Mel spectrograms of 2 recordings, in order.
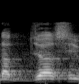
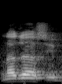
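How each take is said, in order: First: The middle consonant is held long and doubled. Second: The middle consonant is short and single. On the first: The speaker calls it wrong. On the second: The speaker calls it right.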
